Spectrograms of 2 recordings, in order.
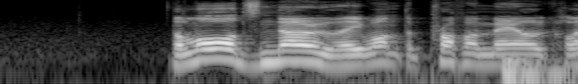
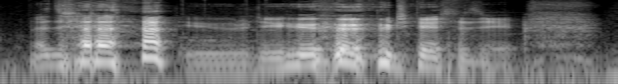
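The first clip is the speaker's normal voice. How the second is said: long cackling laugh; gleeful laugh; 5 dB louder than usual. Real, not acted. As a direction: cackle at the destruction. Gleeful villain after burning Pentos.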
